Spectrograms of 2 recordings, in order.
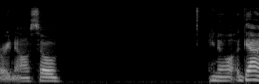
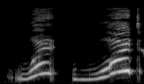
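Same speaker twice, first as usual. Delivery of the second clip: high, rising disbelief, louder the second time; incredulous; 11 semitones higher, 7 dB louder than usual. Retold or imitated. Reacting to partner's baffling analogy, incredulous. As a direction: build from baffled to outraged disbelief.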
